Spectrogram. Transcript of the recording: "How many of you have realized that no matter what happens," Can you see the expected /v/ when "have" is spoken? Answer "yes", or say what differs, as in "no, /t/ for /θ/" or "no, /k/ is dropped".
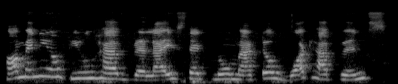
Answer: yes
